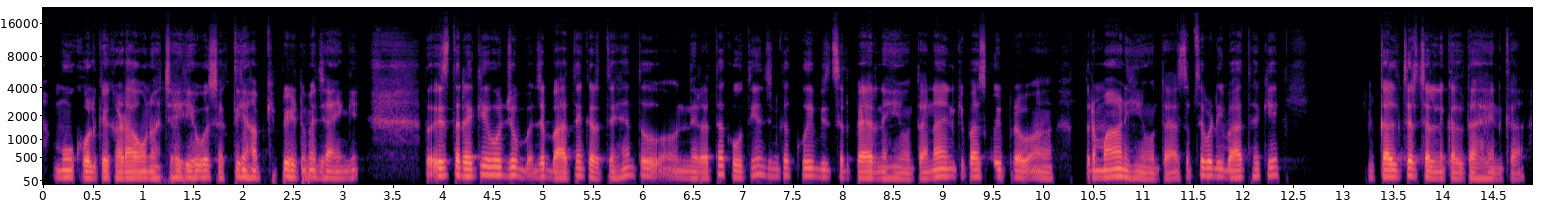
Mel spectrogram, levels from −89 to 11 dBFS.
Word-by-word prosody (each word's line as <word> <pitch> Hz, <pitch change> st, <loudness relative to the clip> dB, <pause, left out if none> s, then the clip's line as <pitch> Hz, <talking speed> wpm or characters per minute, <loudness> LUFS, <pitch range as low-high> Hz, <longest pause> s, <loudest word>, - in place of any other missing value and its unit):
मुँह 115 Hz, +1 st, +2 dB
खोल 105 Hz, -1 st, +5 dB
के 105 Hz, -, +4 dB
खड़ा 100 Hz, 0 st, +3 dB
होना 100 Hz, -1 st, +2 dB
चाहिए, 110 Hz, +1 st, -2 dB
वो 110 Hz, 0 st, +2 dB
शक्तियाँ 120 Hz, +1 st, -1 dB
आपके 105 Hz, -1 st, -4 dB
पेट 115 Hz, -5 st, +3 dB
में 115 Hz, -, -1 dB
जाएँगी। 100 Hz, +1 st, -3 dB, 0.7 s
तो -, -, +1 dB
इस 130 Hz, 0 st, +5 dB
तरह 130 Hz, -3 st, +6 dB
की 150 Hz, +5 st, 0 dB
वो 145 Hz, 0 st, +5 dB
जो 145 Hz, -, +4 dB, 0.2 s
जब 120 Hz, 0 st, 0 dB
बातें 100 Hz, +7 st, +2 dB
करते 105 Hz, -2 st, -1 dB
हैं 135 Hz, +5 st, -4 dB
तो 65 Hz, -, -2 dB
निरर्थक 100 Hz, +10 st, -1 dB
होती 110 Hz, +6 st, -2 dB
हैं, 155 Hz, -, -3 dB
जिनका 130 Hz, +1 st, -5 dB
कोई 135 Hz, 0 st, 0 dB
भी 120 Hz, -, -3 dB
सिर-पैर 100 Hz, -1 st, +2 dB
नहीं 95 Hz, -1 st, -5 dB
होता 90 Hz, +1 st, -4 dB
है 95 Hz, -, -3 dB
ना, 120 Hz, +3 st, +3 dB
इनके 125 Hz, -1 st, -4 dB
पास 120 Hz, 0 st, +1 dB
कोई 125 Hz, -, +1 dB
प्रम -, -, +1 dB, 0.2 s
अ, -, -, -8 dB, 0.3 s
प्रमाण 115 Hz, +3 st, +3 dB
ही 105 Hz, -1 st, -5 dB
होता 90 Hz, -2 st, -4 dB
है। -, -, -3 dB
सबसे 140 Hz, -, -3 dB
बड़ी 130 Hz, -2 st, +2 dB
बात 110 Hz, +1 st, 0 dB
है 125 Hz, -, -4 dB
कि 140 Hz, +1 st, -2 dB, 1.0 s
कल्चर 115 Hz, +2 st, +6 dB
चल 100 Hz, -, +2 dB
निकलता 95 Hz, -1 st, -1 dB
है 95 Hz, +1 st, -5 dB
इनका, 85 Hz, -2 st, -8 dB
110 Hz, 215 wpm, -23 LUFS, 100-125 Hz, 1.0 s, तरह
